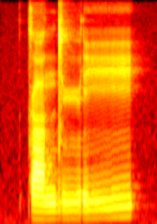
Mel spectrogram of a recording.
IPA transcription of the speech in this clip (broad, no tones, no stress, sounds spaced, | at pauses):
k a n d yː ɾ iː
